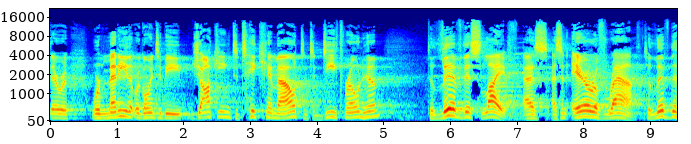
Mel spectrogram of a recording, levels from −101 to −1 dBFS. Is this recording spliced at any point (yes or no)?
yes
